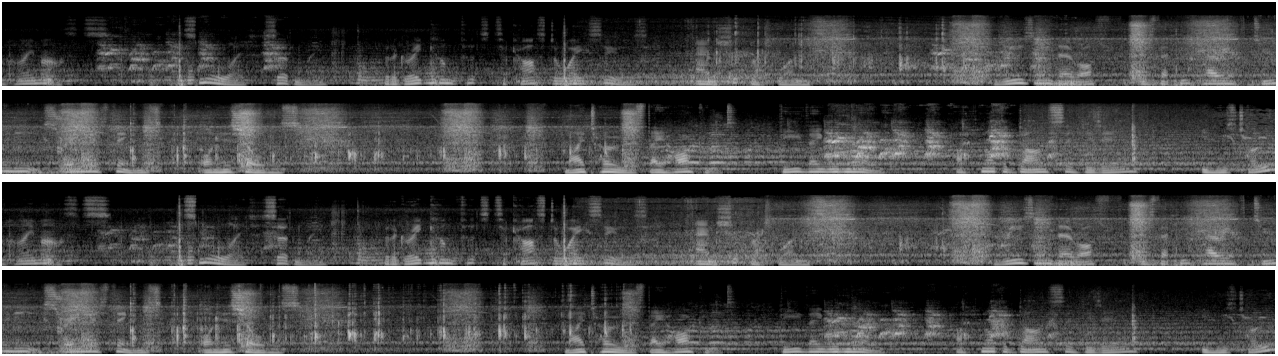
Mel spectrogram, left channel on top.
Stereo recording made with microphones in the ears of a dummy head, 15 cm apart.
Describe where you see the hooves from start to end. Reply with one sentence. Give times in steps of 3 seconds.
In this clip you hear the hooves not at all from 0 s, on the left from 6 s, in the centre from 12 s, on the right from 15 s and not at all from 21 s.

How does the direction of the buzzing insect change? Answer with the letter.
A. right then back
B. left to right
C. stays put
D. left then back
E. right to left
E.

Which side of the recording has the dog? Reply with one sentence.
In this clip you hear the dog on the left.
